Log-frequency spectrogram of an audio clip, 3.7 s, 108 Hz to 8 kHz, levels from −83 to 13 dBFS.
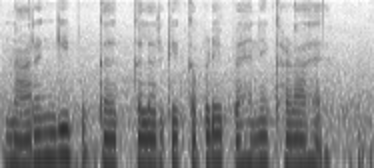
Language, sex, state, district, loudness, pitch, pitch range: Hindi, male, Odisha, Nuapada, -14 LUFS, 120 Hz, 115-130 Hz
